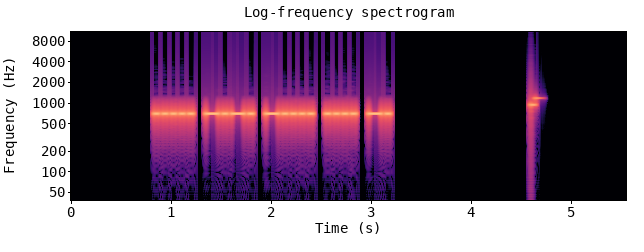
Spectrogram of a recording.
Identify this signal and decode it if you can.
Morse code, heard as a keyed tone, about 27 wpm, 700 Hz. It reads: 5C6HN
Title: Code Groups - 5 Letter:Numbers - 28wpm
